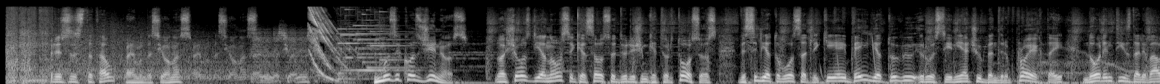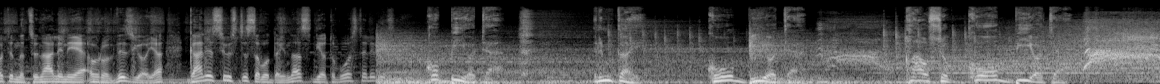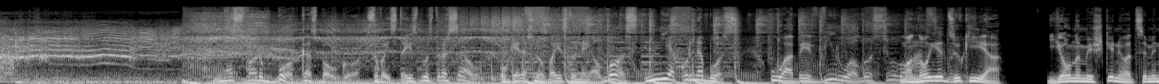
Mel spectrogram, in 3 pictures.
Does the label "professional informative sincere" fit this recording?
No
